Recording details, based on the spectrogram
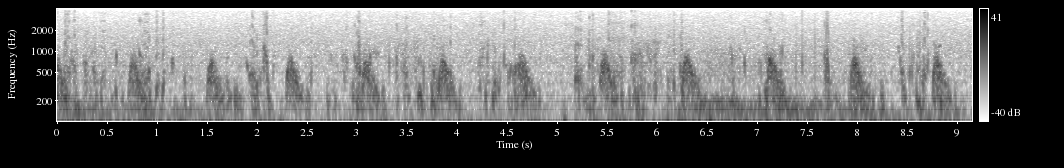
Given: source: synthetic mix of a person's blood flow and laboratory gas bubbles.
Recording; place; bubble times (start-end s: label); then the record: Doppler ultrasound of blood flow; subclavian vein
0.04-0.70 s: bubbles
0.74-1.18 s: bubbles
1.25-1.36 s: bubbles
1.65-2.19 s: bubbles
2.51-2.56 s: bubbles
2.69-2.81 s: bubbles
2.84-3.23 s: bubbles
3.34-4.02 s: bubbles
4.19-4.74 s: bubbles
5.06-6.05 s: bubbles
6.08-6.33 s: bubbles
6.56-6.91 s: bubbles
6.97-7.29 s: bubbles
7.45-7.49 s: bubbles
7.63-7.86 s: bubbles
7.88-8.17 s: bubbles
8.21-8.30 s: bubbles
8.38-8.88 s: bubbles
From the record:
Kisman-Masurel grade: 342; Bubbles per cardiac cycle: rolling drumbeat, 9 or more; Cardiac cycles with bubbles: 100%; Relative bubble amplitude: moderate (0.250 to 0.450); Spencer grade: 3 (all of the cardiac periods contain showers or single bubble signals, but not dominating or overriding the cardiac motion signals); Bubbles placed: anywhere in the cardiac cycle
